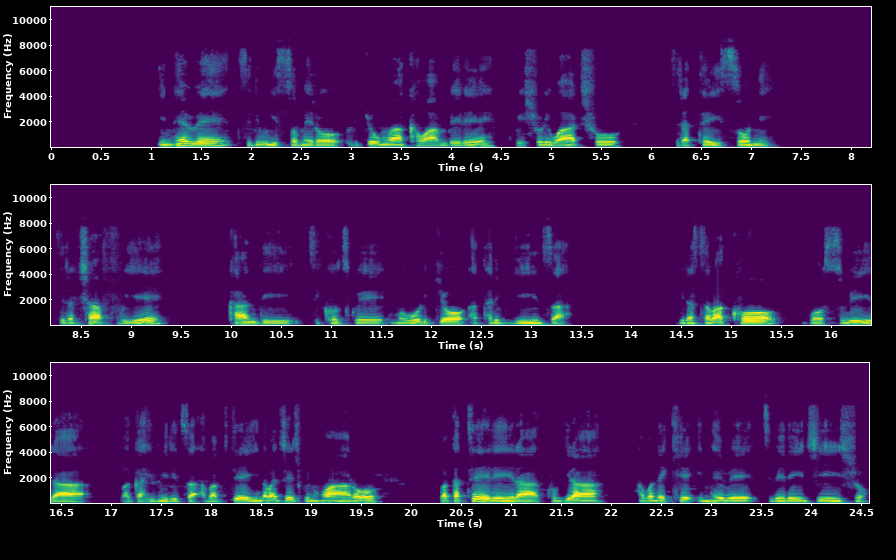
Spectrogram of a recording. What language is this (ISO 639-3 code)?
run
